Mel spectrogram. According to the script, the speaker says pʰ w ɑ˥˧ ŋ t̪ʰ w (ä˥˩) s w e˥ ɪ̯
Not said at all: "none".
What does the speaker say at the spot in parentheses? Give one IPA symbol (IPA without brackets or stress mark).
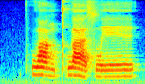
ä˥˩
